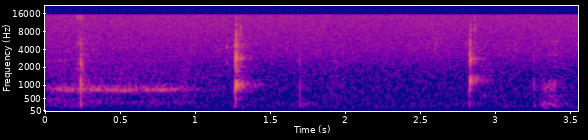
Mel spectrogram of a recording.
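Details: Soft, brief clicking hiccups from a baby girl, two clear ones about 1.5 seconds apart plus fainter catches, in a quiet room. Infant hiccups.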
